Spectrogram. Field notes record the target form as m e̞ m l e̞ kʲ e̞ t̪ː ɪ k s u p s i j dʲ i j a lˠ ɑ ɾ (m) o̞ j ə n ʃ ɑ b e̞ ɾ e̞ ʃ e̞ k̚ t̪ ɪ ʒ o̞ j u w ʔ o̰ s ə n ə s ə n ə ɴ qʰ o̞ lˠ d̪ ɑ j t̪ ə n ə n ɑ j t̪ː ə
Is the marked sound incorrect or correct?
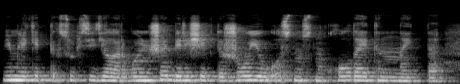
incorrect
